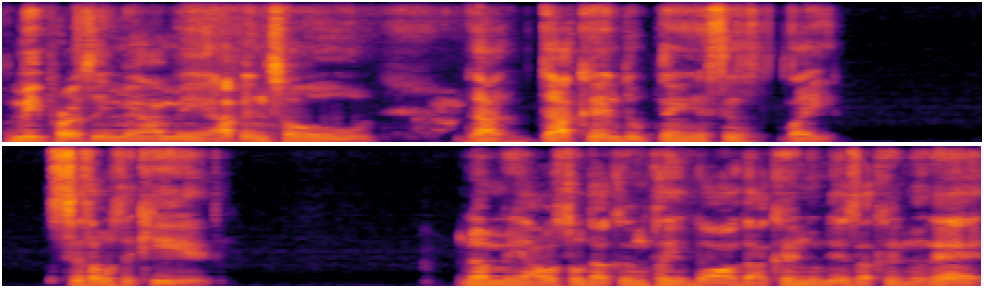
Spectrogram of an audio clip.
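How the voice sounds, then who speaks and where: A man with an American accent talks at a very fast pace in a dark, mellow tone, fairly high in pitch. His intonation is fairly even, on a very clean recording with a silent background. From US Midwest, Chicago. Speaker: podcast host and spoken word poet. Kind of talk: casual chat.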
